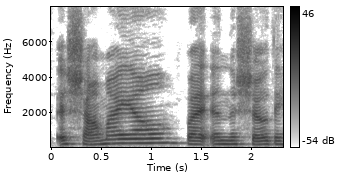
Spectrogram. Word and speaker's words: Ishamael: is it spelled the same as Ishmael, or is it a little different there? Ishamael, I think. Oh, there's an extra syllable in there.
